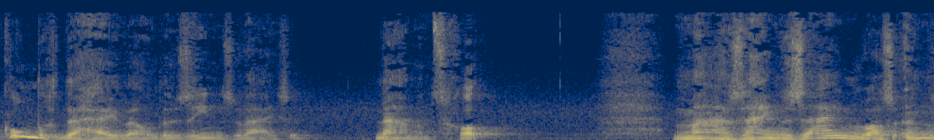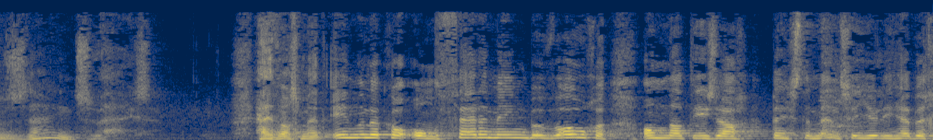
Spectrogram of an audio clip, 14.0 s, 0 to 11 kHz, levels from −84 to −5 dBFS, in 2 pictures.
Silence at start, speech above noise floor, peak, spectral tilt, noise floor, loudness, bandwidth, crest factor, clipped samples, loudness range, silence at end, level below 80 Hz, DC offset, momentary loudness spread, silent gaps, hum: 0 s; 33 dB; -6 dBFS; -5.5 dB/octave; -57 dBFS; -25 LUFS; 10.5 kHz; 20 dB; under 0.1%; 12 LU; 0 s; -60 dBFS; under 0.1%; 17 LU; none; none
